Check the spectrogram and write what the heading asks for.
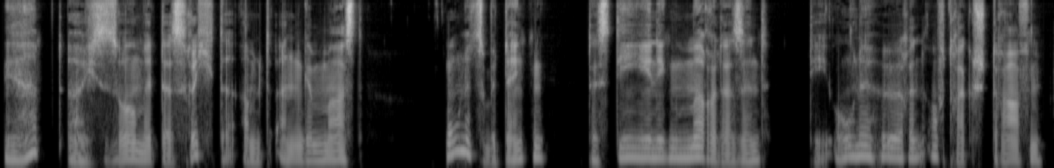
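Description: A man doing a slow, stern old cardinal. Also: on the low side, gravelly, no echo, clean studio sound. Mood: mild. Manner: slow, measured, probing. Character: stern scheming old male cardinal, powerful.

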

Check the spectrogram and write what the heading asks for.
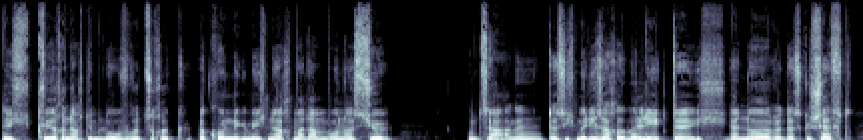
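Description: A man's voice: medium pitch, sing-song, unhurried, creaky, darkish tone, no echo, studio quality, heavily acted. A man voicing a foolish, greedy middle-aged shopkeeper in a read-aloud storybook, talking with eager self-satisfaction.

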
